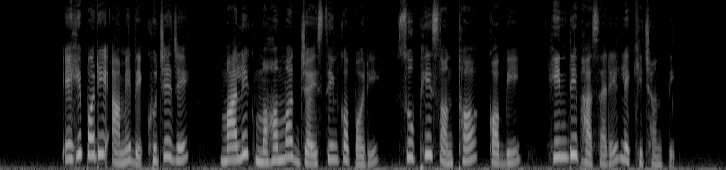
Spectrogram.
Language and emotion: Odia, neutral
